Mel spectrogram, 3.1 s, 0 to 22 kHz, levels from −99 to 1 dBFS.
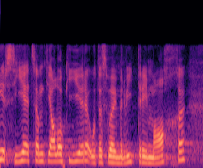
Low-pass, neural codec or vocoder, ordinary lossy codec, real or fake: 7.2 kHz; none; none; real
